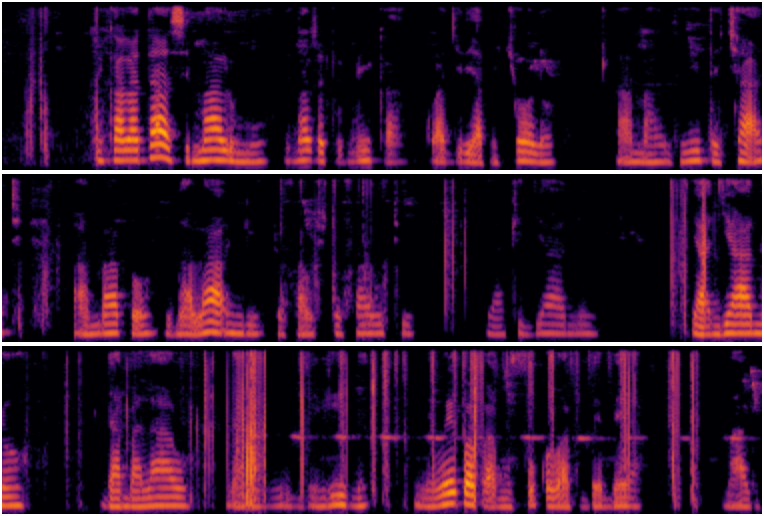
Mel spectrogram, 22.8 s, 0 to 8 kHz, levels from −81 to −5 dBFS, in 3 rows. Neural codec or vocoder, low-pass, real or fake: none; 7.2 kHz; real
